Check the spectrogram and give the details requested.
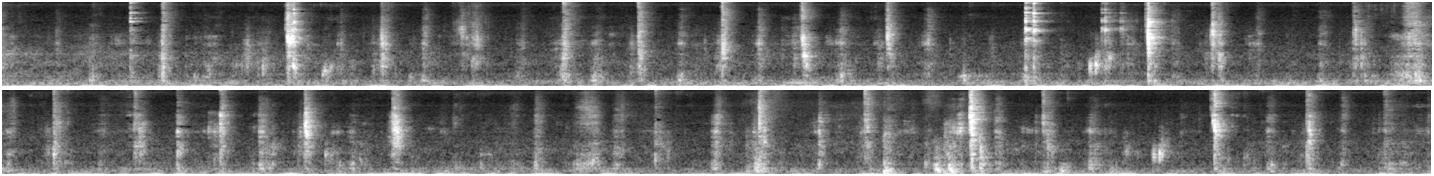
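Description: A man chewing and smacking his lips as he eats boiled pork and rice, with many short sharp clicks and smacks scattered through. A faint low hum runs underneath.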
